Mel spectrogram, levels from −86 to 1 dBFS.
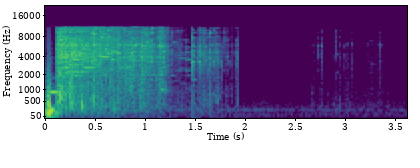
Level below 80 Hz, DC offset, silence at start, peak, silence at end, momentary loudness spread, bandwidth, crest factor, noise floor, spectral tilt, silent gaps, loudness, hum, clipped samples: -42 dBFS; under 0.1%; 0 s; 0 dBFS; 1.9 s; 19 LU; 11.5 kHz; 20 dB; -71 dBFS; -2 dB/octave; none; -15 LUFS; none; under 0.1%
